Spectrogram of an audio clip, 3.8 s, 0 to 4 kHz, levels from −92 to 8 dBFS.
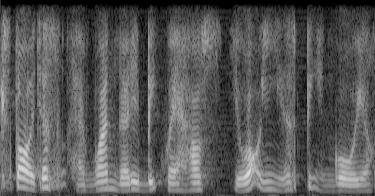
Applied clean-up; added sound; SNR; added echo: none; none; none; none.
